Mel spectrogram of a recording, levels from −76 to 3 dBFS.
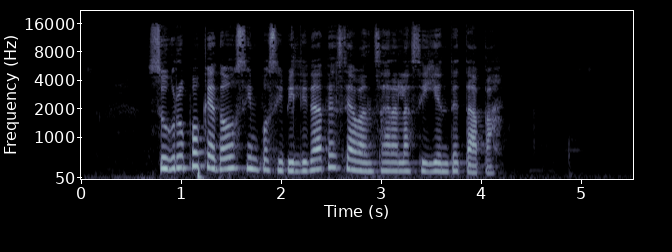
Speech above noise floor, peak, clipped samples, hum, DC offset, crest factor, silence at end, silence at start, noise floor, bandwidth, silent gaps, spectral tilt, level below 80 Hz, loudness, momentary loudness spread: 41 dB; -10 dBFS; under 0.1%; none; under 0.1%; 18 dB; 1.3 s; 0.7 s; -68 dBFS; 16.5 kHz; none; -4 dB/octave; -54 dBFS; -27 LUFS; 6 LU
